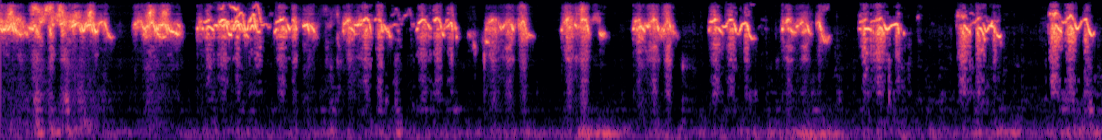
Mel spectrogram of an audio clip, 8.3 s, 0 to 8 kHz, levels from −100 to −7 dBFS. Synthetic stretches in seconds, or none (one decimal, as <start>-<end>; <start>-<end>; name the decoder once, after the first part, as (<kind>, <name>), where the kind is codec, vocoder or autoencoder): 0.0-1.5 (codec, DAC); 2.2-2.7; 3.4-5.2; 5.8-6.2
